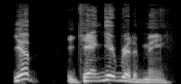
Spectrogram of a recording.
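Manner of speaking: lighthearted teasing; playful. A narrator's reading. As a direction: say it with a cheeky bounce. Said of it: "Titus said playfully".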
